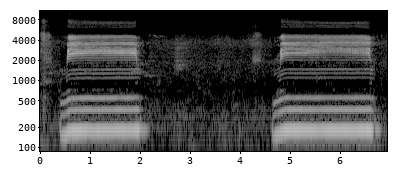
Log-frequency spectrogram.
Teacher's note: با کی ادائیگی دونوں ہونٹوں کے اندر والے حصے سے جو منہ کی طرف ہوتے ہیں، اور میم میں دونوں ہونٹوں کے وہ حصے جو باہر کی طرف ہوتے ہیں ان کے آپس میں ملنے سے میم کی آواز پیدا ہوتی ہے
